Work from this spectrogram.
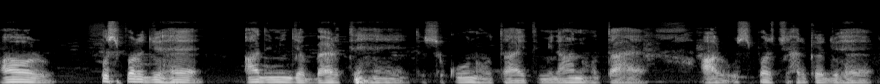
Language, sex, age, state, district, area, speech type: Urdu, male, 45-60, Bihar, Madhubani, rural, spontaneous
